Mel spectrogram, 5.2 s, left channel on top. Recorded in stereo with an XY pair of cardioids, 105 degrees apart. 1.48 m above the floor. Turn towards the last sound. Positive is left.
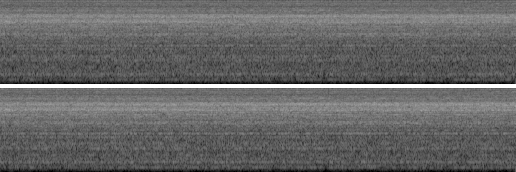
turn(degrees=-5)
